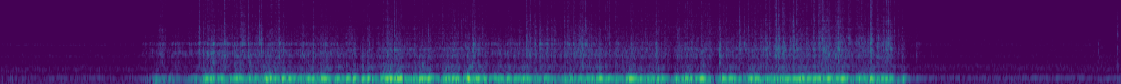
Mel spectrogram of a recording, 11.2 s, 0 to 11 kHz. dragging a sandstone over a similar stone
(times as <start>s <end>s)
1.4s 9.2s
